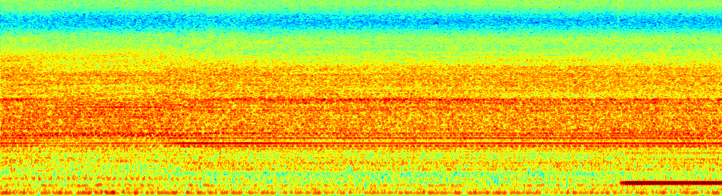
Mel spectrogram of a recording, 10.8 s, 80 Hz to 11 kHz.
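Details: Home furnace not heating (64°F vs 68°F set), igniter not glowing, flame not lighting: steady low electrical hum with no air rush, louder tone near end; owner suspects blower motor bad or underpowered, unconfirmed.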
